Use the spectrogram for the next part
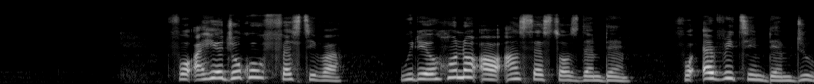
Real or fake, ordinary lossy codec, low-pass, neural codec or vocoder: fake; none; 10.8 kHz; codec, 24 kHz, 3.1 kbps, DualCodec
